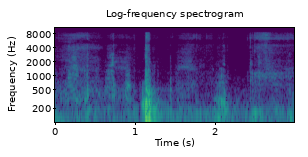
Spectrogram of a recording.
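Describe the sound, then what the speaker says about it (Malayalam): An electrically adjusted window on a Tata Tigor EV car, with a short motor whir and a sharp clunk as the glass seats in the middle, followed by soft cabin rustles and thumps. "ഇതാ ഗ്ലാസ് നമുക്ക് ഇലക്ട്രോണിക്കലി അഡ്ജസ്റ്റബിൾ ആണ്."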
